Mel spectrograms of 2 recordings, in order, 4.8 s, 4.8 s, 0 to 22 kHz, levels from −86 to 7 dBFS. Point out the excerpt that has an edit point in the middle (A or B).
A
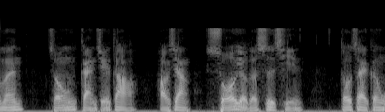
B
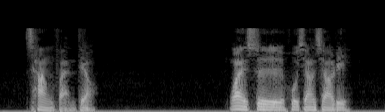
B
